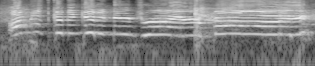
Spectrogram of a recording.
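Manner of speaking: very high, loud comic squeal; mock panicked brush-off. Homeowner shutting door on repairman, mock panicked squeal.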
